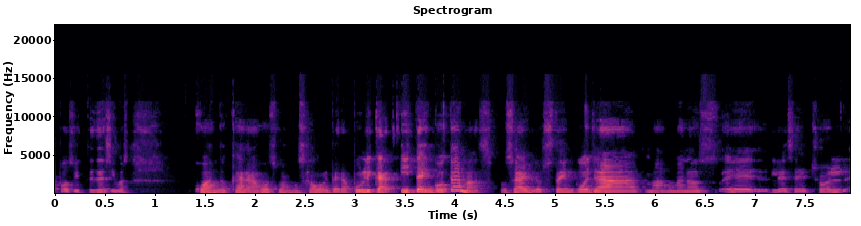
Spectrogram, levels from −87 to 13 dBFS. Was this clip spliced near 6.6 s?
no; 0 cuts

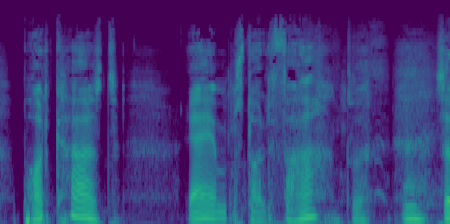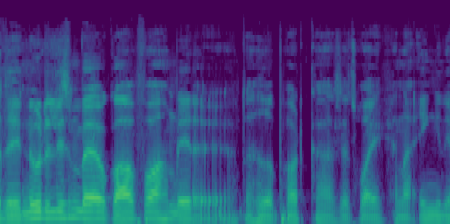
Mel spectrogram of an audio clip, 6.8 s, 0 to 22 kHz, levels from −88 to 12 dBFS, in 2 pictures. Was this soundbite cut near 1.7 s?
yes; 2 cuts; at 1.7 s, 4.8 s

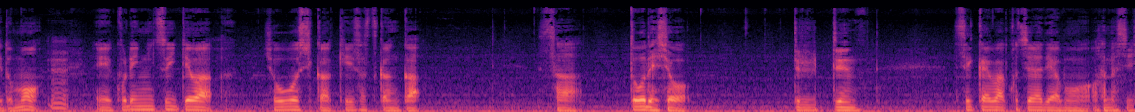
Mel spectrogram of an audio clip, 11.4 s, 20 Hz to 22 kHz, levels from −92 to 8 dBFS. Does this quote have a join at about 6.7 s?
no; 1 cut; at 8.2 s

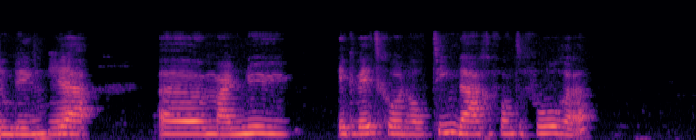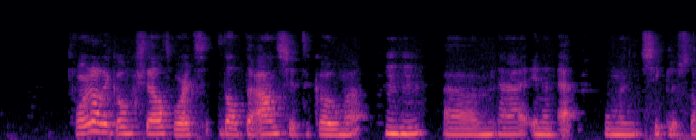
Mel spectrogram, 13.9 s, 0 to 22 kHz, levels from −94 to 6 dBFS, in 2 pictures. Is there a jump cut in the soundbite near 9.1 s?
yes; 3 cuts; at 9.1 s, 10.8 s, 11.9 s

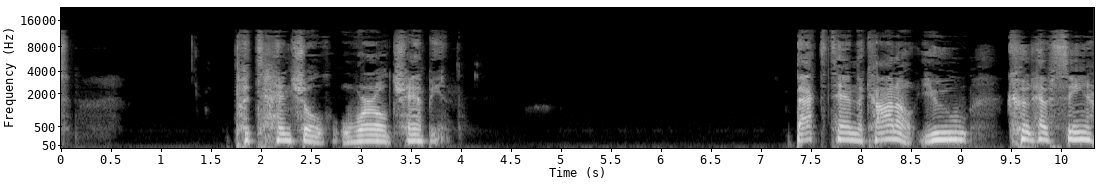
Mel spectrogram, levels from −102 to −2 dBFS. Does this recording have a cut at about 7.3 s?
no; 0 cuts

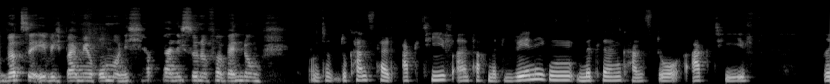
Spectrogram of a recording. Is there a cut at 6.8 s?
yes; 2 cuts; at 3.1 s, 6.8 s

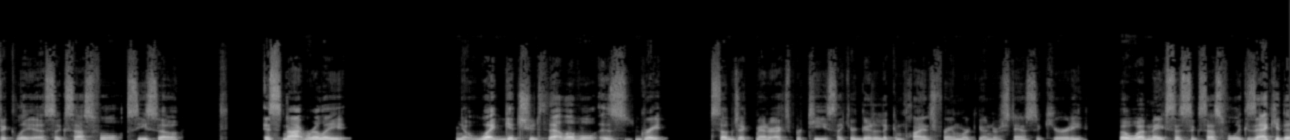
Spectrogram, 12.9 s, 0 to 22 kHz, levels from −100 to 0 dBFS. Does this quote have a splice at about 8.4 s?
no; 0 cuts

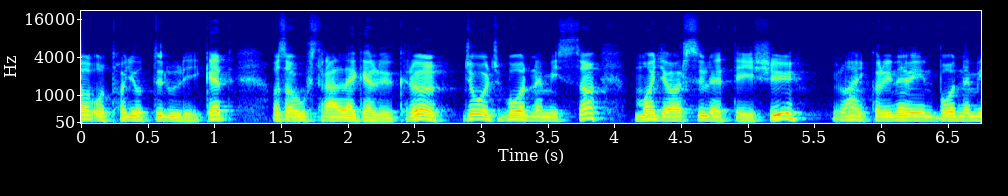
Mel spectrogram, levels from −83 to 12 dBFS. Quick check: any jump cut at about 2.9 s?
yes; 1 cut; at 2.9 s

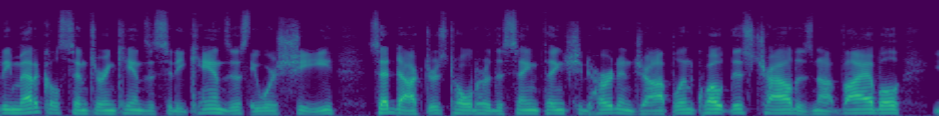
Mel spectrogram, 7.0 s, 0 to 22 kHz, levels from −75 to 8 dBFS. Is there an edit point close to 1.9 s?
yes; 1 cut; at 1.9 s

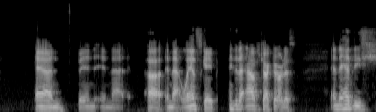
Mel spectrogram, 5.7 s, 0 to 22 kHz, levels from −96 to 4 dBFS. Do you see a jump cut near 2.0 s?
no; 1 cut; at 3.3 s

